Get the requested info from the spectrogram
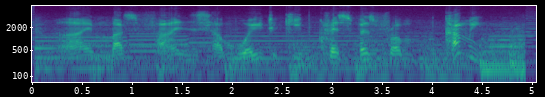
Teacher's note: Every breathy, domineering line that comes out of him oozes the grouchiness and sliminess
